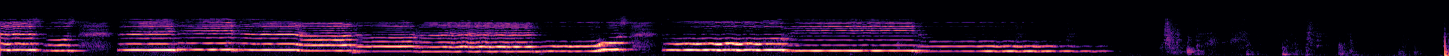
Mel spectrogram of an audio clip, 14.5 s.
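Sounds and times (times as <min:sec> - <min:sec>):
soprano singing: 0:00.0 - 0:11.1.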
